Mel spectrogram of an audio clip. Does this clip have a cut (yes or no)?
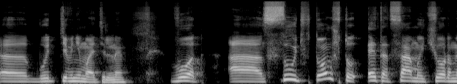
yes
